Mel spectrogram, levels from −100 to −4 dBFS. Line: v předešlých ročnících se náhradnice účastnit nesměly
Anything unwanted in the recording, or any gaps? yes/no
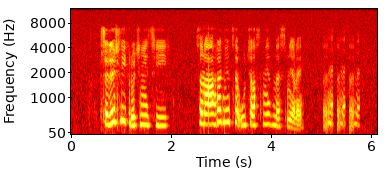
yes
